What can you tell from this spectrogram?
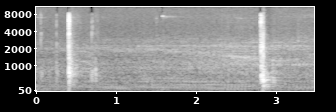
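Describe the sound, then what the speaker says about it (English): A car's gas tank cap is closed and then its fuel-filler cover is shut, giving two short, sharp clicks a couple of seconds apart, with quiet ambient noise in between. "ibalik na lang natin itong takip, tapos isarado natin yung cover ng gas tank"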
